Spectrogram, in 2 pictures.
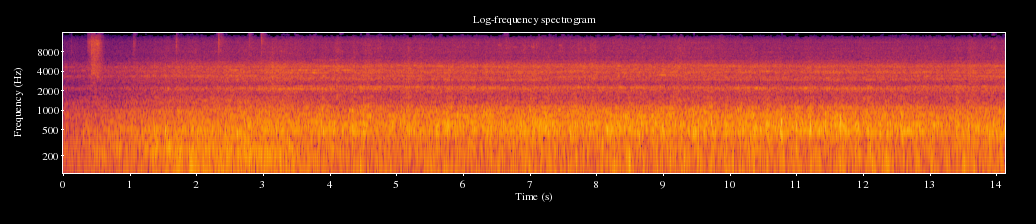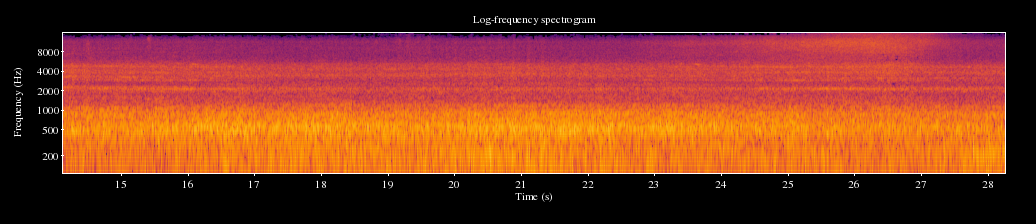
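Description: A freight train rolling past close by: a steady rumble and rattle of wagon wheels over the rails, with a thin, steady high-pitched ringing above it. The sound swells quickly in the first two seconds and then holds loud.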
